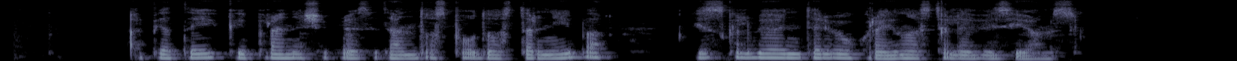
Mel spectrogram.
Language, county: Lithuanian, Marijampolė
